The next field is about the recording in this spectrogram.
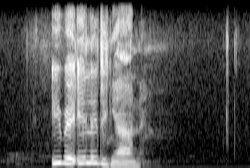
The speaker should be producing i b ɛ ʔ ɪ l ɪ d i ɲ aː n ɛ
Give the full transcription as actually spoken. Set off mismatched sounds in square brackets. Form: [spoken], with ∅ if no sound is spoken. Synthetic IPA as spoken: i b ɛ ʔ ɪ l ɪ d i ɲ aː n ɛ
